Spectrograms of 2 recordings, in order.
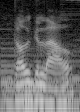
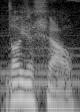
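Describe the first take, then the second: First: The double L is a plain L sound. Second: The double L is a breathy hissing sound. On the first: It is read the way the spelling suggests. The speaker calls it wrong. "qu'on a envie de lire" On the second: It is said the way locals say it. The speaker calls it right. "ça se prononce Dalgelao"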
